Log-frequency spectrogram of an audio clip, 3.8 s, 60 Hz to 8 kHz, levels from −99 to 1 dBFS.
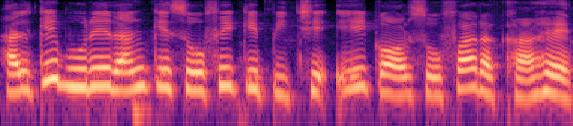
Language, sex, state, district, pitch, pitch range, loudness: Hindi, female, Himachal Pradesh, Shimla, 250 Hz, 215-280 Hz, -13 LUFS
